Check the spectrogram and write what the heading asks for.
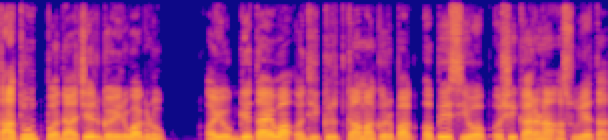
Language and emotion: Goan Konkani, neutral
